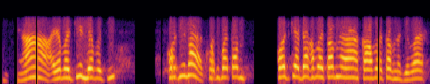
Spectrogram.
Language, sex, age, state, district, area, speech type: Maithili, female, 60+, Bihar, Purnia, rural, conversation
